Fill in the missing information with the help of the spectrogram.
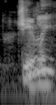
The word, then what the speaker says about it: Ghibli: Ghibli? – Yep.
